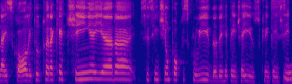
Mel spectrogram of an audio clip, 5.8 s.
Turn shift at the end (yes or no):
yes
